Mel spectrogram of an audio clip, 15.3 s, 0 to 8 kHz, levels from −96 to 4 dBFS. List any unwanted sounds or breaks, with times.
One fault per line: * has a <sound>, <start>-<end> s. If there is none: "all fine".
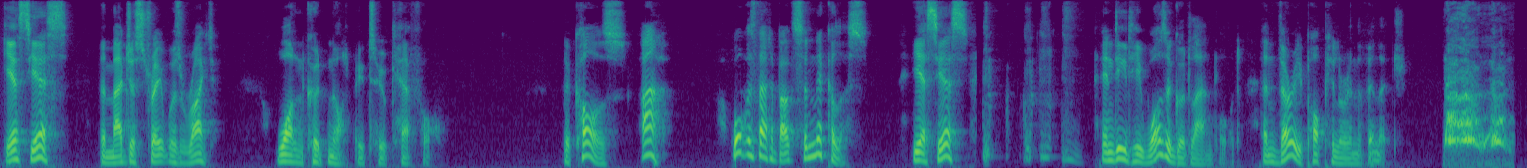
* has a throat clearing, 9.8-10.9 s
* has a bark, 14.4-15.2 s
